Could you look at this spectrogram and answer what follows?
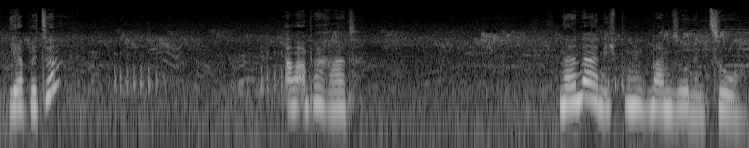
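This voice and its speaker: A woman's voice: high voice, unhurried. An actress playing a mother out with her young son, speaking conversationally in a radio drama scene. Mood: uneasy, conversational. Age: 30s. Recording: noisy outdoor zoo ambience with birds.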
